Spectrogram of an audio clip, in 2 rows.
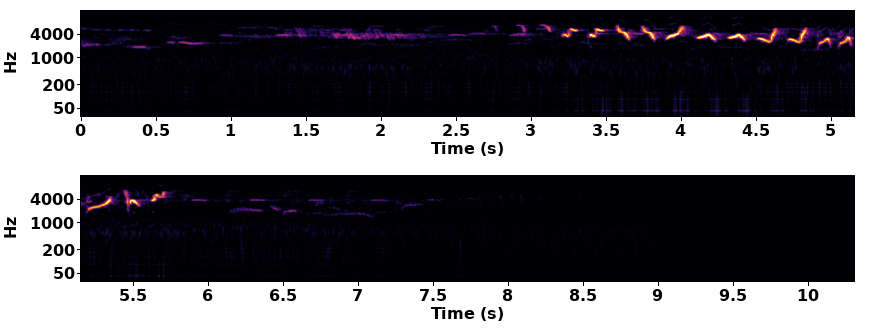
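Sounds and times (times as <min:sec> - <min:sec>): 
willow warbler singing: 0:00.0 - 0:09.2.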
